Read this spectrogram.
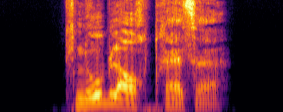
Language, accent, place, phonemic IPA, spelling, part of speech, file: German, Germany, Berlin, /ˈknoːplaʊ̯xˌpʁɛsə/, Knoblauchpresse, noun, De-Knoblauchpresse.ogg
- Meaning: garlic press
